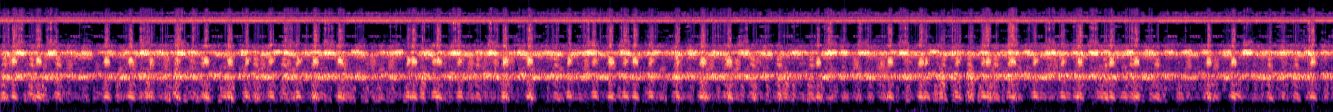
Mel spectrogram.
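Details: A long run of frog calling with bù tọt sounds, steady rapid pulsed croaks layered into a thick chorus, and a persistent high hum with background hiss.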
